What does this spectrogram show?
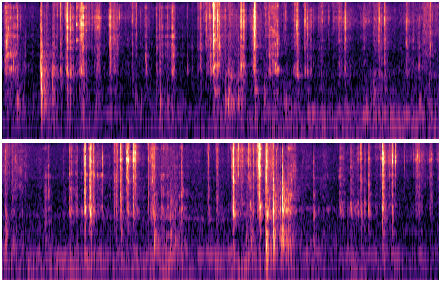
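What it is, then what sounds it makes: Bar of soap being carved. A solid, hand-held confetti soap bar, white with colored chunks, is carved with a metal utility blade. It gives a series of crisp, bright scraping and crackling cuts, with sharper clicks standing out at moments, over a faint steady low hum in the background.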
